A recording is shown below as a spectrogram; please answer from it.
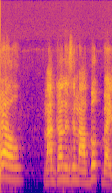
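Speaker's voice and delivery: normal talking voice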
